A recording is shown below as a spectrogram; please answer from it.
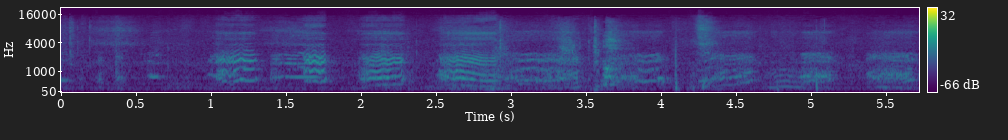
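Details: English Bulldog puppies at the edge of their pool, trying to escape, whine and yelp in high, wavering bursts, wanting to be let out to play.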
